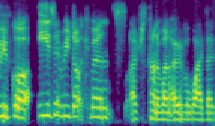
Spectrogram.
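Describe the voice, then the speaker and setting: With ordinary pitch variation, a woman talks fairly quickly. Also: dry, close sound with no echo. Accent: British. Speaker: presenter giving a workshop on online performance. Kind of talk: presentation. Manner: casual, filler-heavy.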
